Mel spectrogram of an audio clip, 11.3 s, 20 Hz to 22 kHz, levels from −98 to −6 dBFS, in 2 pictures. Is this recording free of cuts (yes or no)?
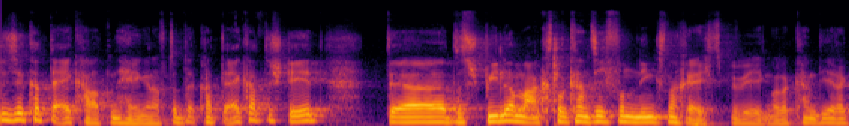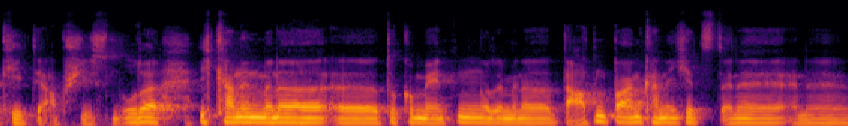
yes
